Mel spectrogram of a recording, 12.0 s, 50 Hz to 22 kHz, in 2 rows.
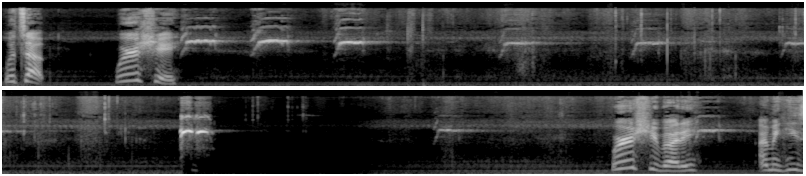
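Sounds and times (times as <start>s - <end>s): cockatiel whistled calls: 1.4s - 2.9s, 7.4s - 7.7s.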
